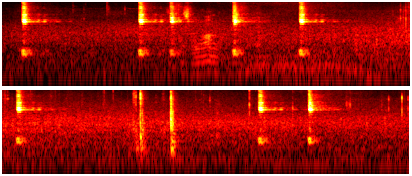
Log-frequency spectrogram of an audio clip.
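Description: A car's horn chirping short beeps again and again as the doors are locked and relocked with the remote key fob: about eight chirps at uneven intervals, with a couple of sharp clicks between them.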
